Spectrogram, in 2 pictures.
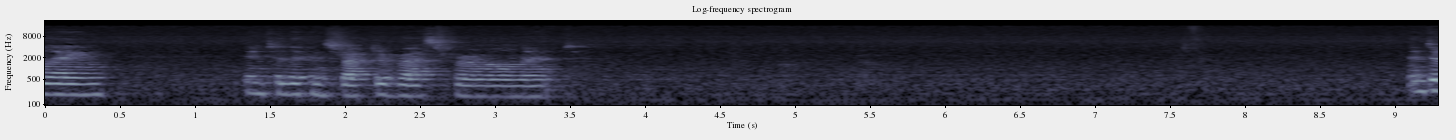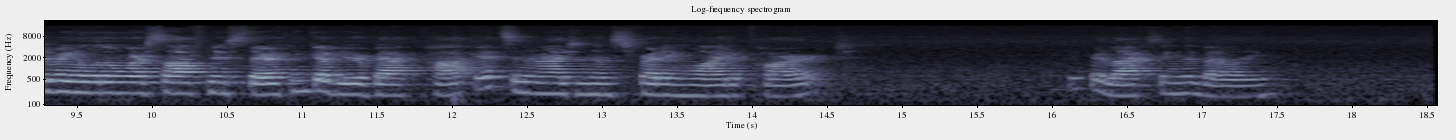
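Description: A woman speaks calmly and slowly through a close microphone, with pauses.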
